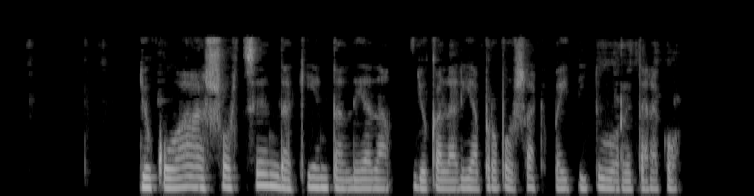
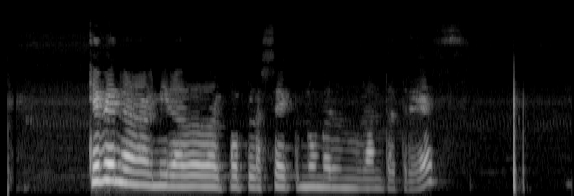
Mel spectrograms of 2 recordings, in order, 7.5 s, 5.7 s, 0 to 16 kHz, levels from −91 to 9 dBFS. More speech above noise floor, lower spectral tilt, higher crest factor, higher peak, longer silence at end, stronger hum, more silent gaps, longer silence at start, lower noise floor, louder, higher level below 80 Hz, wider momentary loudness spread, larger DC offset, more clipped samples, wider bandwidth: first, over 59 dB vs 48 dB; second, -5 dB/octave vs -8 dB/octave; about the same, 18 dB vs 22 dB; second, -14 dBFS vs -4 dBFS; first, 0.75 s vs 0.6 s; neither; first, 3.94-4.10 s, 5.48-5.55 s vs none; first, 1.4 s vs 0.9 s; first, under -90 dBFS vs -73 dBFS; second, -31 LUFS vs -25 LUFS; about the same, -78 dBFS vs -82 dBFS; second, 9 LU vs 22 LU; neither; neither; about the same, 8 kHz vs 7.8 kHz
